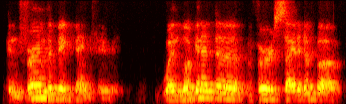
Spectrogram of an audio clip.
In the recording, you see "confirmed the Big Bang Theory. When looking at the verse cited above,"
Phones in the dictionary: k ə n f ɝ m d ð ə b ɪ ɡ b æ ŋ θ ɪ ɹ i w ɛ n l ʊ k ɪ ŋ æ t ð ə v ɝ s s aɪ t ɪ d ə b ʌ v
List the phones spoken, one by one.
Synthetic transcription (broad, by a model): k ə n f ɝ m ð ə b ɪ ɡ b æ ŋ θ ɪ ɹ i w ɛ n l ʊ k ɪ ŋ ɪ t ð ə v ɝ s s aɪ t ɪ d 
